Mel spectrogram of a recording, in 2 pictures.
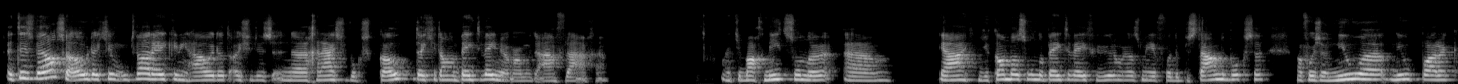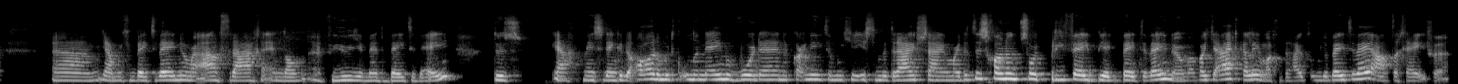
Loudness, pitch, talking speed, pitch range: -20 LUFS, 205 Hz, 220 wpm, 190-225 Hz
